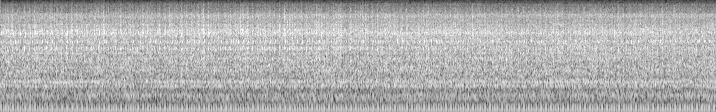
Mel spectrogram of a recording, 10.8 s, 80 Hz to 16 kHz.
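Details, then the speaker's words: Poulan Pro 700EX riding mower twin, both plugs reconnected after running on one cylinder: steady, even idle on both cylinders, no misses or pops, smoke from the long-unused side burning off; normal idle, everything working properly. "Well, besides all the smoke rolling off of it, burning off of that side that hasn't been ran in quite a long time, I would think, everything's working properly."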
